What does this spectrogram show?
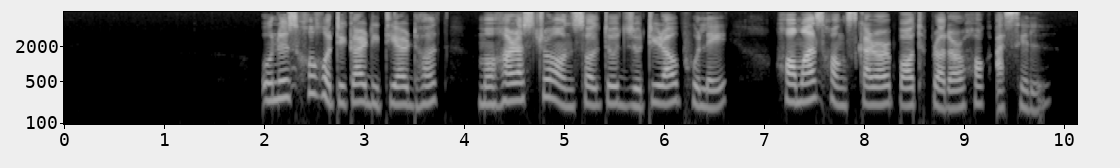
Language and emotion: Assamese, neutral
